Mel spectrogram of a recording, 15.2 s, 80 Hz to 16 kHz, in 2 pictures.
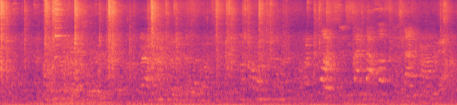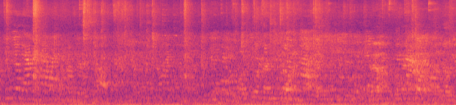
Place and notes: Beitou - In the restaurant
Noisy restaurant, Sony PCM D50, Binaural recordings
